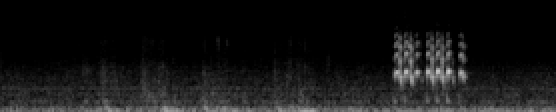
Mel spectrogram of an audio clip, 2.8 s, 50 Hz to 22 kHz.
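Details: American kestrels at a Wisconsin nest on May 13, 2021, a mother bringing prey to feed her four chicks, filmed by a nest camera: one short harsh, buzzy burst near the end after low rumbling background noise.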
